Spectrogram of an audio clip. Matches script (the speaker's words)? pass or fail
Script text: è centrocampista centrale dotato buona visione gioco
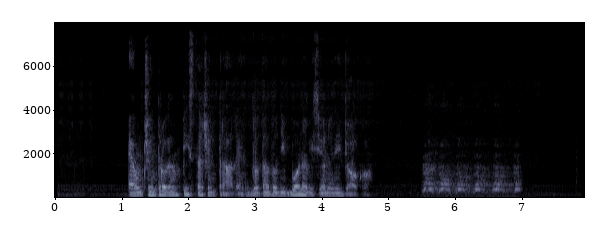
fail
